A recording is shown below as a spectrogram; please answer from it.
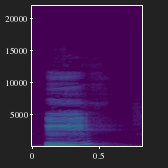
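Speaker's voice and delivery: "éclair" split after é, then a long clair; every sound drawn out. Shown as a demonstration. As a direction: dictate "éclair" slowly so each sound is heard. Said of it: "Écoutez bien tous les sons". (« éclair » articulé lentement, son par son)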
